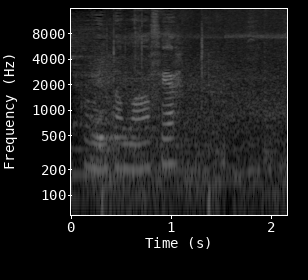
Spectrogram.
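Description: A young woman speaks with concern, close by.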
